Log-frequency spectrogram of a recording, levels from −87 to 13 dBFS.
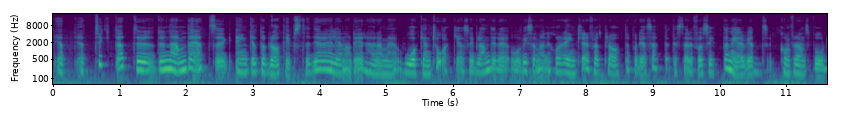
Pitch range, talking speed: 165-215 Hz, 240 wpm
